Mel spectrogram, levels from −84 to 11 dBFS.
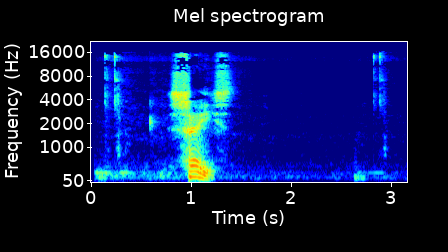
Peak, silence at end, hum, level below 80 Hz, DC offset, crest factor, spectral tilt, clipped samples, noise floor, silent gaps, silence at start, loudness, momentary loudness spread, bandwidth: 0 dBFS; 1.75 s; none; -58 dBFS; under 0.1%; 22 dB; -4 dB/octave; under 0.1%; -65 dBFS; none; 0.05 s; -15 LUFS; 25 LU; 16.5 kHz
